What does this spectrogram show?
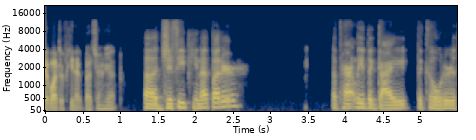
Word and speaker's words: GIF: Jiffy peanut butter.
